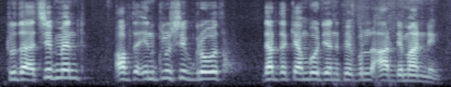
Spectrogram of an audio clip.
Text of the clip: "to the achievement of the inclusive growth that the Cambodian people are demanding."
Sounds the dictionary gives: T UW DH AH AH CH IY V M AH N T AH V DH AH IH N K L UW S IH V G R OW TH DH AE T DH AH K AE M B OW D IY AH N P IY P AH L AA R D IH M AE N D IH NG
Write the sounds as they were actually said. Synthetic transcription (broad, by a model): T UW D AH AH CH IY V M AH N T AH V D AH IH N K L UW S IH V G R OW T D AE T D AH K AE M B OW D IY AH N P IY P AH L AA R D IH M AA N D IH NG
